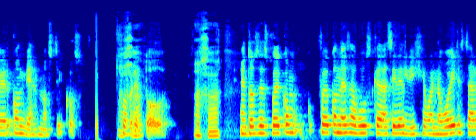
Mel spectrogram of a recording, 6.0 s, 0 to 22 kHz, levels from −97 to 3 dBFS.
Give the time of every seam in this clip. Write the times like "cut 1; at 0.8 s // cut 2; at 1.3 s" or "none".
cut 1; at 5.0 s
